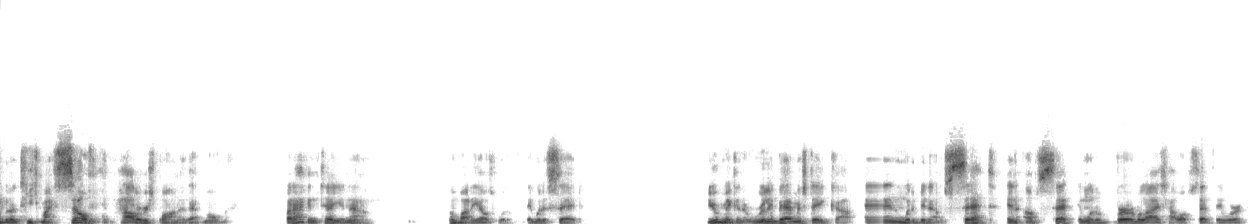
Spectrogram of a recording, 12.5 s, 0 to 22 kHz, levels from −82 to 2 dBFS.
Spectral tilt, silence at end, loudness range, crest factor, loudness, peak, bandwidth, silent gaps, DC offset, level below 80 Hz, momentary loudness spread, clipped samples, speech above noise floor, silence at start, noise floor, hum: -3.5 dB/octave; 0.05 s; 6 LU; 18 dB; -25 LUFS; -6 dBFS; 9.4 kHz; 2.48-2.86 s, 3.88-4.08 s, 4.19-4.48 s, 6.01-7.07 s; under 0.1%; -66 dBFS; 12 LU; under 0.1%; over 65 dB; 0 s; under -90 dBFS; none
